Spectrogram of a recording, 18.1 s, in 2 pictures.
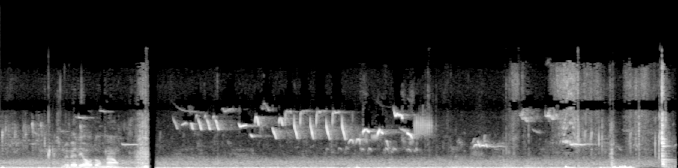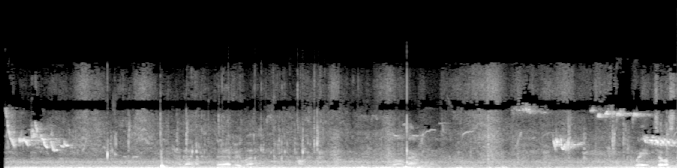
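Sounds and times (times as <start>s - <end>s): small songbirds chirping: 0.0s - 8.5s, 9.1s - 18.0s
wind rumble on microphone: 2.2s - 8.5s, 12.5s - 18.0s.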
